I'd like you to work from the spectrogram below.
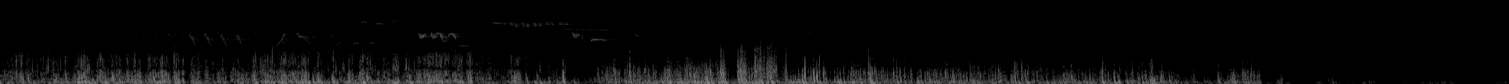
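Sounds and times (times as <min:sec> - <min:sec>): small birds chirping and singing: 0:00.8 - 0:06.7, 0:09.4 - 0:10.8.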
